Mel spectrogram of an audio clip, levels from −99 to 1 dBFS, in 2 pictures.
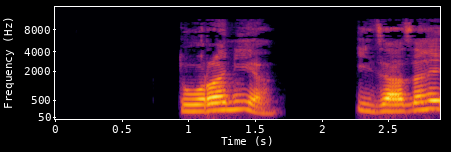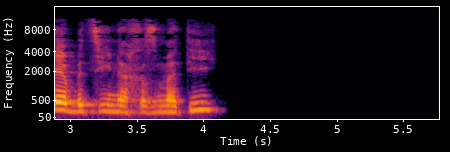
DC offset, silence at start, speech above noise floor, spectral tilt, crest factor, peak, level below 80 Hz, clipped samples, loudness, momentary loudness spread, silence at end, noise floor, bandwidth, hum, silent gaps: under 0.1%; 0.95 s; over 72 dB; -5.5 dB/octave; 20 dB; -2 dBFS; -72 dBFS; under 0.1%; -19 LUFS; 17 LU; 1.7 s; under -90 dBFS; 11 kHz; none; 1.72-2.25 s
